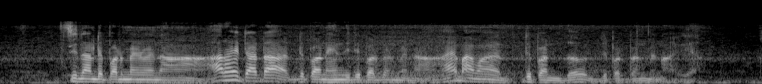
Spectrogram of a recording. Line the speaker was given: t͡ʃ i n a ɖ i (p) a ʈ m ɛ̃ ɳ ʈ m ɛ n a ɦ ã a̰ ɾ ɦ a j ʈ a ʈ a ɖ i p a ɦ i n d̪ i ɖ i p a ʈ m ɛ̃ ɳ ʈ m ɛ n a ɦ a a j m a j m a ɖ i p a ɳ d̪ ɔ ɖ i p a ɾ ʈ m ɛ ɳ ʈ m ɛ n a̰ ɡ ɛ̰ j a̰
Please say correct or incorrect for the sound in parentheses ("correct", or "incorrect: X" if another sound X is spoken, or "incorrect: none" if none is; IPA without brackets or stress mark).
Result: correct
